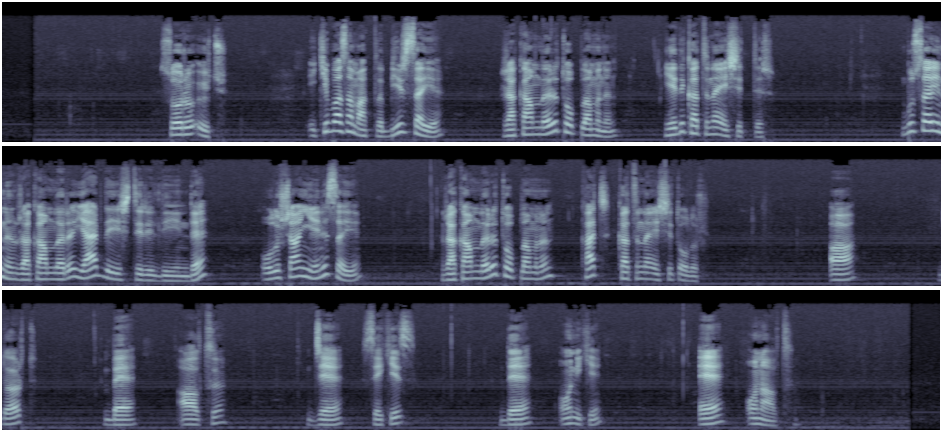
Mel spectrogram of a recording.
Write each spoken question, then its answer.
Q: Bu sayının rakamları yer değiştirildiğinde oluşan yeni sayı rakamları toplamının kaç katına eşit olur?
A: Doğru cevap A şıkkı.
